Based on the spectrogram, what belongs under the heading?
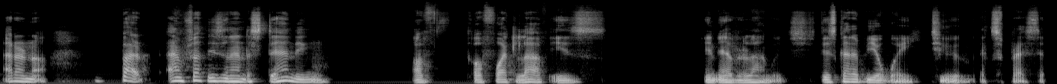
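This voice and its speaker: A man from Zimbabwe hosting a podcast, talking in a slow, earnest and reflective way with restarts. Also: fairly low pitch, gravelly. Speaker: podcast host.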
